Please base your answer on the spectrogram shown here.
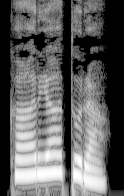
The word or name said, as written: ಕ್ರಯದಾರ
